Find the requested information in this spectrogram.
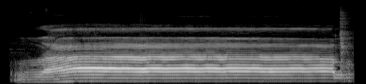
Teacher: নরম হবে, জিহ্বার আগা উপরের দাঁতের আগায় লাগবে। রাল র হরফটি জিহ্বার আগার পিঠ উপরের তালুতে লাগবে, মোটা হবে, বাংলা আকার প্রকাশ পাবে না।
